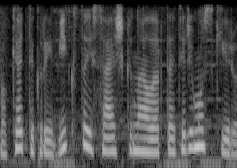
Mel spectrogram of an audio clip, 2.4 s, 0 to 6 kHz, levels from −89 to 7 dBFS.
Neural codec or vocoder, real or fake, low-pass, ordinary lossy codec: none; real; 5.4 kHz; AAC, 48 kbps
